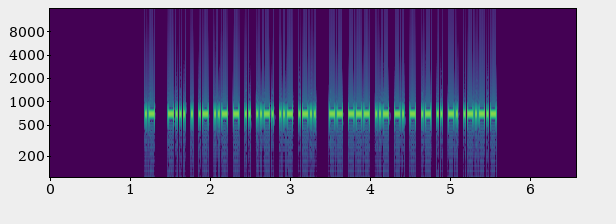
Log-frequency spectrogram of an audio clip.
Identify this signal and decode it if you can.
Morse code, heard as a keyed tone, about 52 wpm, 700 Hz. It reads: A BEAUTIFUL MOUNTAIN.
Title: Sentences from Top 1000 Words - Review Part 1 - 50wpm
